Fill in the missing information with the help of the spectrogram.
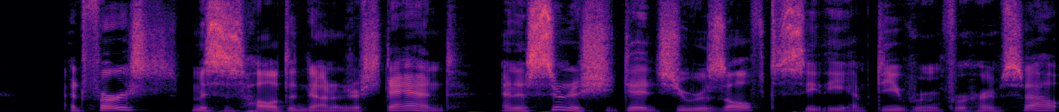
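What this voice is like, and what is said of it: Usual voice. Nothing is said of it.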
